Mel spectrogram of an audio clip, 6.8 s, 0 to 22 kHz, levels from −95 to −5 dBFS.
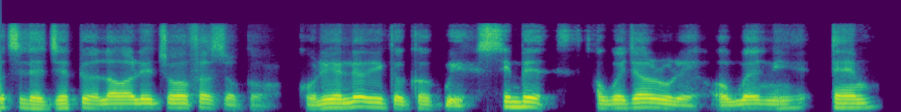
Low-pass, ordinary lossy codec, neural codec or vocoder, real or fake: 9.9 kHz; MP3, 96 kbps; codec, 16 kHz in and 24 kHz out, 0.9 kbps, LongCat-Audio-Codec, four codebook decoder; fake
